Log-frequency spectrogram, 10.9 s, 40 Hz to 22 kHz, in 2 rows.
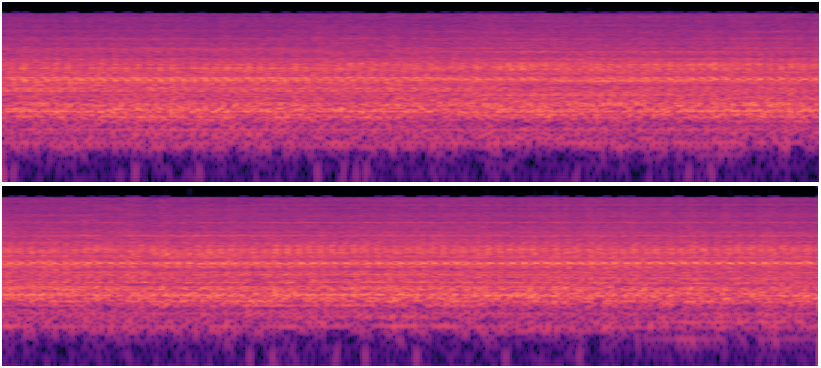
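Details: Honda K20A engine on a cold start: a fast, slightly uneven knocking of roughly three per second over a bright, busy engine note. The knock fades as the engine warms; cause unknown.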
